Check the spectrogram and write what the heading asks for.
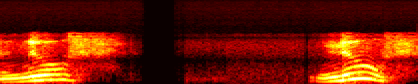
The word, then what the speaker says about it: Neuse: Found stuff in a suitcase along the Neuse River. But it's not spelled Noose, it's spelled Neuse in North Carolina.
